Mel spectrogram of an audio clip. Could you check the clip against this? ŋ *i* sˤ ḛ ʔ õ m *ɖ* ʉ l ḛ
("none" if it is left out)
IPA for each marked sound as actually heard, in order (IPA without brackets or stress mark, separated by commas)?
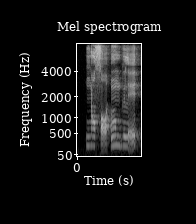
i, b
